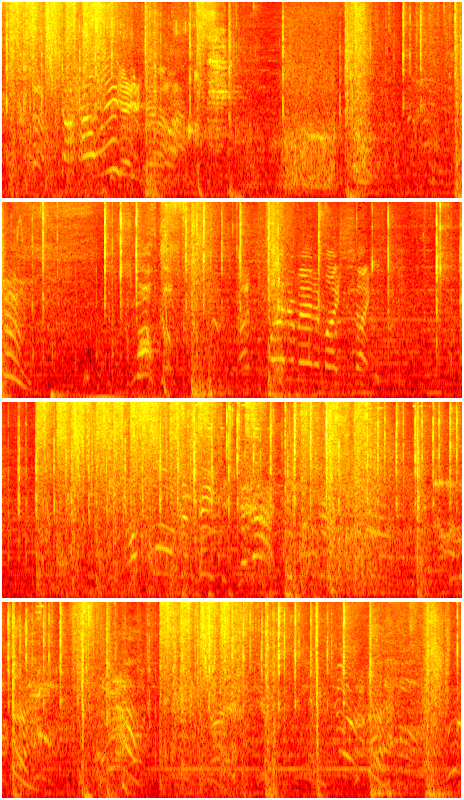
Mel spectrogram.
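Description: Men shout threats at one another.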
